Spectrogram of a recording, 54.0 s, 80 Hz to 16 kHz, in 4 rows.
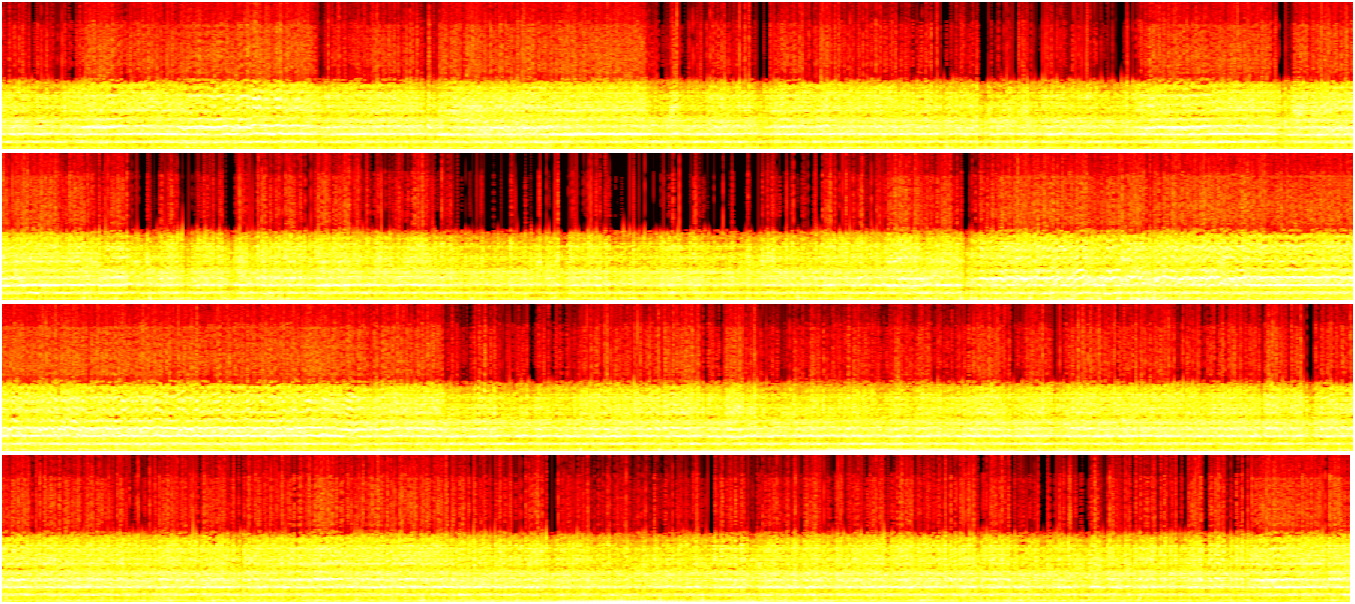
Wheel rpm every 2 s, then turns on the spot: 230, 230, 220, 230, 230, 230, 220, 240, 230, 230, 230, 220, 210, 210, 210, 230, 230, 230, 230, 230, 230, 230, 230, 230, 230, 230, 230.
none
